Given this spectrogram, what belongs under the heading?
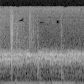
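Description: Crows cawing in Dead by Daylight: several quick, harsh caws in a short rhythmic run over a steady ambient hum, moderately close.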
